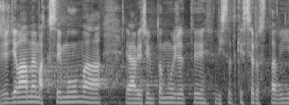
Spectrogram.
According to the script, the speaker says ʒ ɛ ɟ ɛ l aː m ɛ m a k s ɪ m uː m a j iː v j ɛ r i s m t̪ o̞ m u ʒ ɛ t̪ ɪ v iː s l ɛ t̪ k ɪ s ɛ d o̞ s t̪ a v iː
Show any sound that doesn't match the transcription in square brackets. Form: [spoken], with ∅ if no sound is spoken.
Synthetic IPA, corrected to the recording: ʒ ɛ ɟ ɛ l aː m ɛ m a k s ɪ m [u] m a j [aː] v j ɛ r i [∅] m t̪ o̞ m u ʒ ɛ t̪ ɪ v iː s l ɛ t̪ k ɪ s ɛ d o̞ s t̪ a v iː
